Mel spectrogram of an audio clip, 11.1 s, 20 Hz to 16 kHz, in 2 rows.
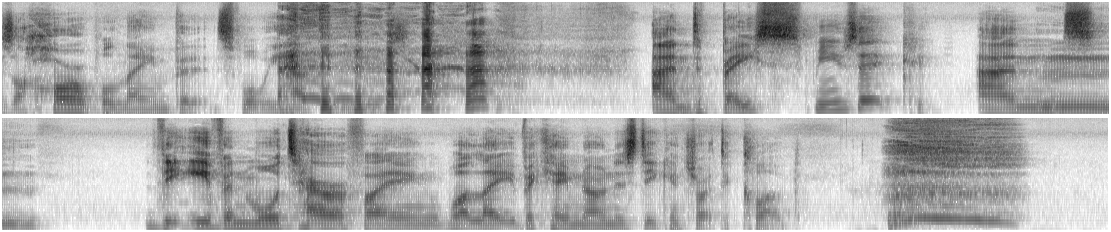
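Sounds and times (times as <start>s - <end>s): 
speech: 0.0s - 2.6s, 3.2s - 10.1s
laughter: 1.4s - 2.6s
person gasping: 9.9s - 10.7s.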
